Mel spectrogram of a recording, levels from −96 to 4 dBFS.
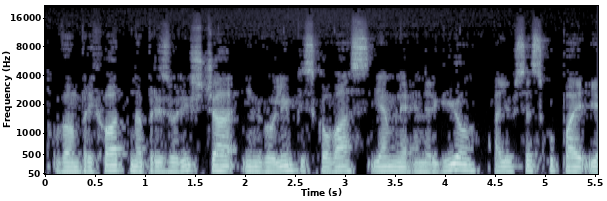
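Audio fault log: throughout: overdone noise removal. Noise reduction set far too strong has pushed individual frequency bands down whenever they sit near the estimated noise level, taking quiet speech detail with them. Unlike a plain low-pass or gate, the lowered background twinkles with specks.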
